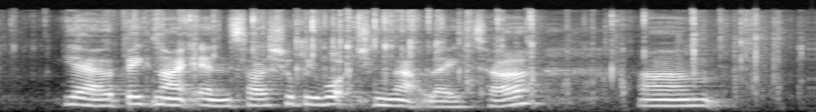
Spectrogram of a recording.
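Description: Small beads rattle inside a plastic bag.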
